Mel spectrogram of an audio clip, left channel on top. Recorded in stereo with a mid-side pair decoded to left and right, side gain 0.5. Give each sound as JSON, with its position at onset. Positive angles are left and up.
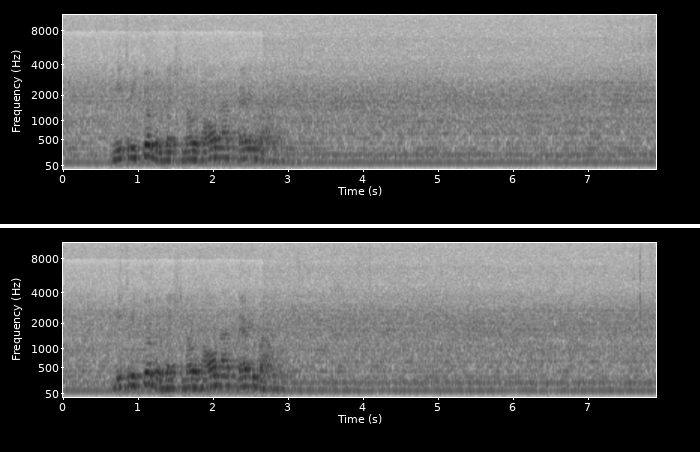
{"t": 0.6, "sound": "a man speaking", "azimuth_deg": 35, "distance_m": 0.7}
